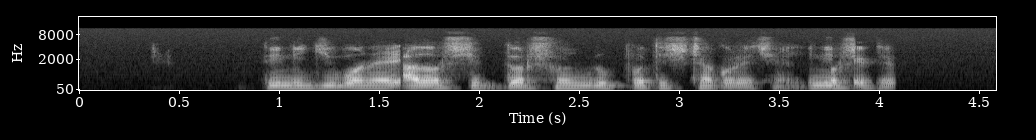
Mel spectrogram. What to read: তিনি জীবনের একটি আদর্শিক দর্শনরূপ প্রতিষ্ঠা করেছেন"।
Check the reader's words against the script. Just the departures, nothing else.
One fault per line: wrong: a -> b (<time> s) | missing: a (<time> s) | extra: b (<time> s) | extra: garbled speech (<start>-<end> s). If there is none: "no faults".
missing: একটি (1.6 s)
extra: garbled speech (3.6-4.1 s)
